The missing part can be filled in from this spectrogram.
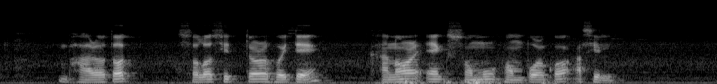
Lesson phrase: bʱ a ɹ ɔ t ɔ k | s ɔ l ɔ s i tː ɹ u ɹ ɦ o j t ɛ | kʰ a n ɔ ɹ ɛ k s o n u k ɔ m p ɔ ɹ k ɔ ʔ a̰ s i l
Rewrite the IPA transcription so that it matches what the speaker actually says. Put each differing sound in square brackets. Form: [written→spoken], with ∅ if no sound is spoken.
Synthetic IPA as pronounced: bʱ a ɹ ɔ t ɔ [k→t] | s ɔ l ɔ s i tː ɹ [u→ɔ] ɹ ɦ o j t ɛ | kʰ a n ɔ ɹ ɛ k s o [n→m] u [k→x] ɔ m p ɔ ɹ k ɔ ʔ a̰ s i l

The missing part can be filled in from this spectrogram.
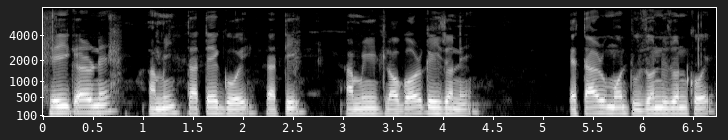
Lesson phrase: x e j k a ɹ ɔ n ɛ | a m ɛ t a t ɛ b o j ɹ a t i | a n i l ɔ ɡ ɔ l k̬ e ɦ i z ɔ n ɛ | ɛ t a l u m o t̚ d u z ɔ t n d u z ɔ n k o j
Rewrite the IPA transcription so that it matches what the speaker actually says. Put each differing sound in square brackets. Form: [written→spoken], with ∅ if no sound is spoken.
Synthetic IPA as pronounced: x e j k a ɹ ɔ n ɛ | a m [ɛ→i] t a t ɛ [b→ɡ] o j ɹ a t i | a [n→m] i l ɔ ɡ ɔ [l→ɹ] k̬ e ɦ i z ɔ n ɛ | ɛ t a [l→ɹ] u m [o→ɔ] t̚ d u z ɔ [t→∅] n d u z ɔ n k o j

